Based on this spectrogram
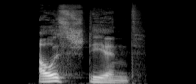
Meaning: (verb) present participle of ausstehen; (adjective) outstanding, owed as a debt
- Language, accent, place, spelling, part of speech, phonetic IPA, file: German, Germany, Berlin, ausstehend, adjective / verb, [ˈaʊ̯sˌʃteːənt], De-ausstehend.ogg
